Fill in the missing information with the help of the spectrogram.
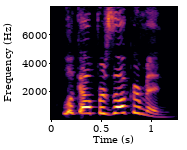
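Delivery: very high loud yell. A narrator's reading. Gander yelling a warning at Wilbur. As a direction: bellow the warning. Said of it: "yelled the gander".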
